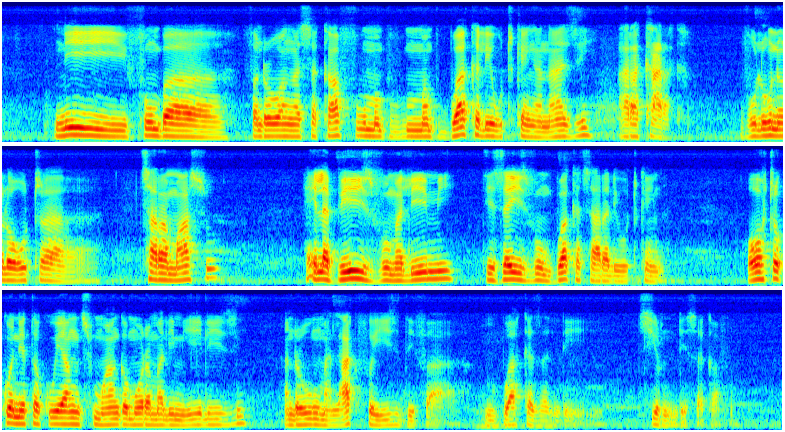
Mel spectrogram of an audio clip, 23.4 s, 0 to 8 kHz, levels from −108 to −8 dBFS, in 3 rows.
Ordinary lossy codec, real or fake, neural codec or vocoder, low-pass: none; real; none; 7.2 kHz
